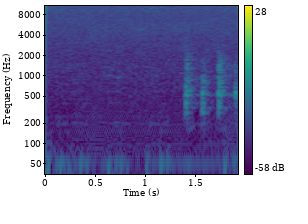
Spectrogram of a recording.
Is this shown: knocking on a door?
yes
